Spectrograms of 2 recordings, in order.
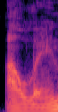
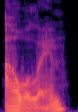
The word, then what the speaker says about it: Owlane: She pronounced it wrong, saying Owl Lane instead of Owlane.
